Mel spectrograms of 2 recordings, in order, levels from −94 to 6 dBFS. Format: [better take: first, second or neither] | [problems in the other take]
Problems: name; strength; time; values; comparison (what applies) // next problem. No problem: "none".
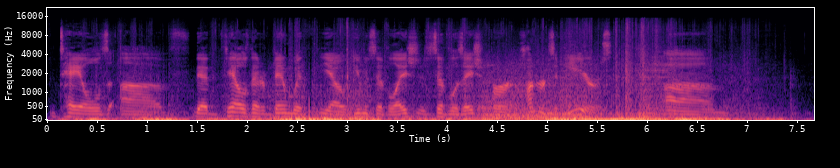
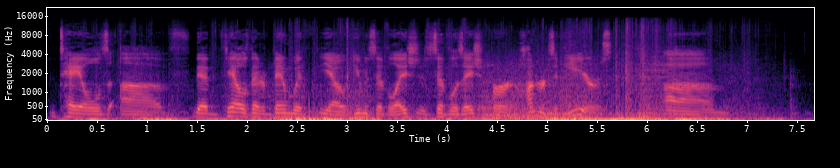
second | wind noise on the microphone; heavy; 9 dB below the speech; occasional gusts in the second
